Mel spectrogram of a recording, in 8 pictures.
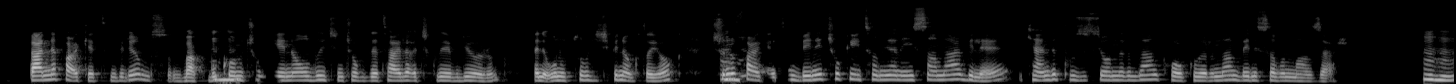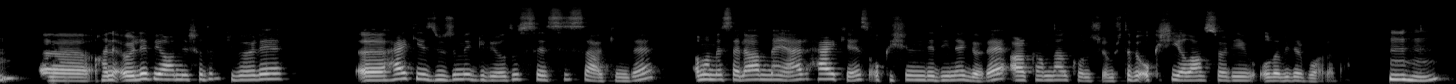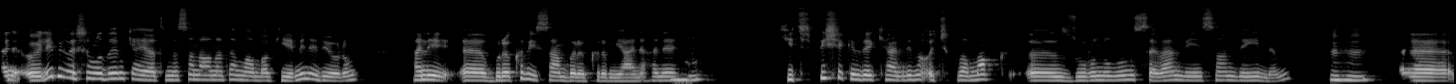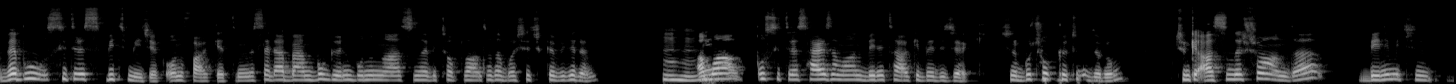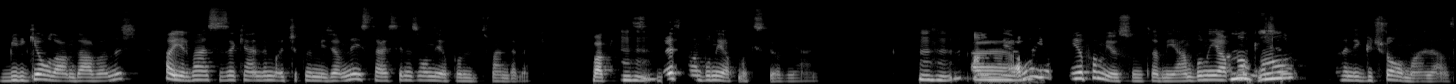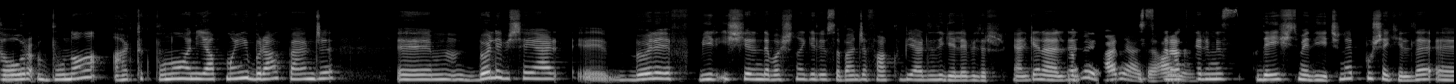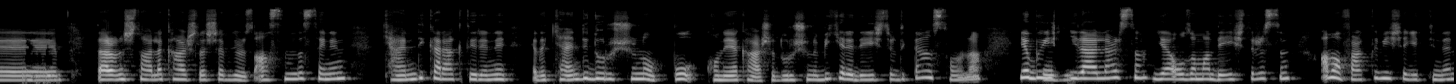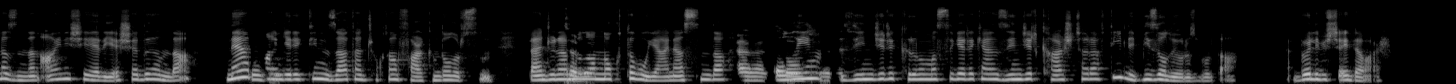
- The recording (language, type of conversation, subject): Turkish, unstructured, Günlük stresle başa çıkmanın en iyi yolu nedir?
- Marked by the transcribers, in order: tapping; distorted speech; static; "sakince" said as "sakinde"; other background noise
